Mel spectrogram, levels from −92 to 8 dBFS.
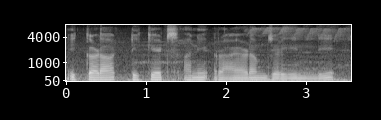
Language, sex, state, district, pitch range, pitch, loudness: Telugu, male, Telangana, Hyderabad, 100-115 Hz, 110 Hz, -17 LUFS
